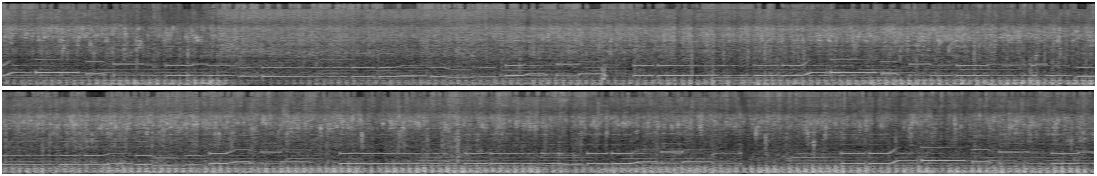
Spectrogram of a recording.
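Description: Chili and onion fry in a wok as the base for a boal fish curry, giving a steady, rain-like sizzle that runs the whole time under loud music.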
